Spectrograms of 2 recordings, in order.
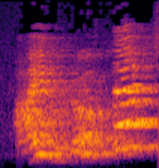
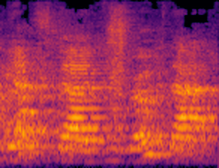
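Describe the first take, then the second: First: Voiced as a startled question, higher and louder; dad's surprised question. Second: Said in the usual way. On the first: Dad to daughter hearing his own poems, surprised question. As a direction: imitate Dad's disbelief, rising at the end. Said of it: "what does he say to me". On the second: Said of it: "And I said".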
